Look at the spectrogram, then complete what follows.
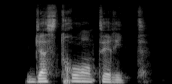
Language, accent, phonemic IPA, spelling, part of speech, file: French, France, /ɡas.tʁo.ɑ̃.te.ʁit/, gastro-entérite, noun, LL-Q150 (fra)-gastro-entérite.wav
- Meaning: gastroenteritis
